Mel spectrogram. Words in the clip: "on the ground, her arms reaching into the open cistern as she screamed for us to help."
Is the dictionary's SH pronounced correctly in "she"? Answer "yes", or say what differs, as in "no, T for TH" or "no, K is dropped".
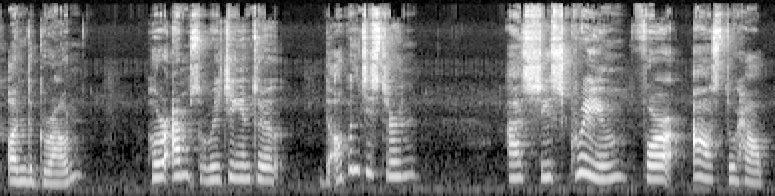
yes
